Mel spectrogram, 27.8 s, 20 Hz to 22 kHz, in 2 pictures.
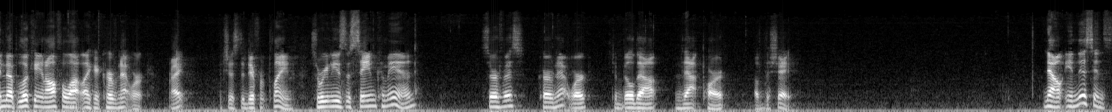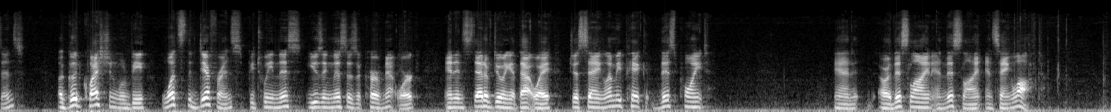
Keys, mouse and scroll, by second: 0.3-0.9 scroll, 0.9 right click, 5.7 click, 6.9 click, 8.2 click, 8.6-9.3 scroll up 2, 9.3-9.7 scroll up 2, 11.4 middle click, 12.6 right click, 19.0 click, 19.6 click, 20.5 Delete, 21.9 click, 22.8 click, 24.6 shift+click, 24.7 shift+click, 25.7 click, 26.5-27.5 typing.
